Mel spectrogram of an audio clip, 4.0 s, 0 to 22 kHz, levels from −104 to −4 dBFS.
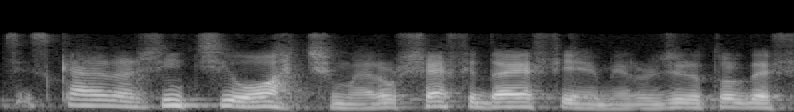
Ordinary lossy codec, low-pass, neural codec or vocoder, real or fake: none; 7.2 kHz; none; real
